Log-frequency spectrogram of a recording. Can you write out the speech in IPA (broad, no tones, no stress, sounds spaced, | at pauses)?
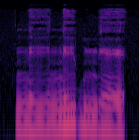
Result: n iː n i b mʲ e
